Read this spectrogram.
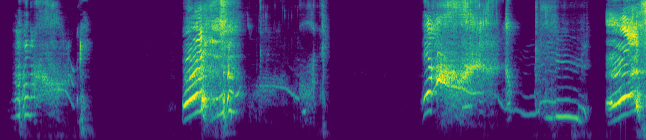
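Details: Mother sneezing while an infant laughs at the sneezes; sharp sneeze-like bursts alternating with infant giggles in a small room.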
